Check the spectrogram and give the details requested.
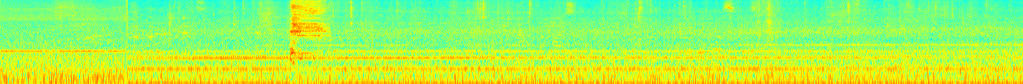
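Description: Diesel train's engine and running gear droning steadily inside the carriage, growing louder about a second in as it pulls harder. A brief hiss about three seconds in.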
